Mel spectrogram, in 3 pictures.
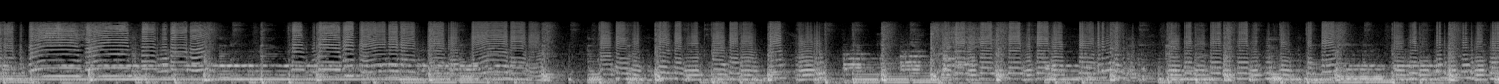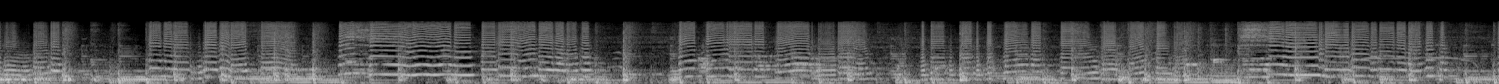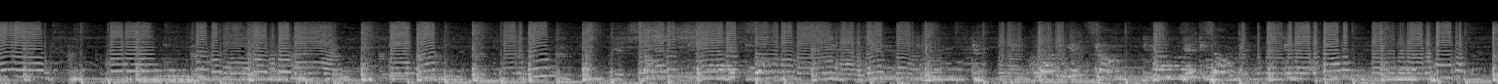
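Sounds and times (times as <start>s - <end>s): brass horns: 0.0s - 44.9s
drum kit: 0.0s - 44.9s.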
